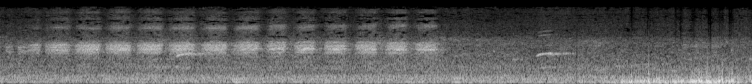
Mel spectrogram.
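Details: On a fig tree, a Rufous treepie delivers a quick regular string of rasping, nasal notes for about four seconds. A softer whistled slur follows, with low rumbling noise throughout.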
